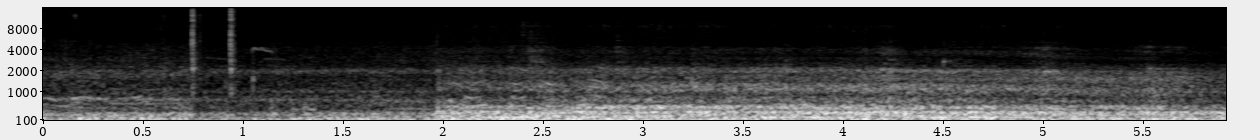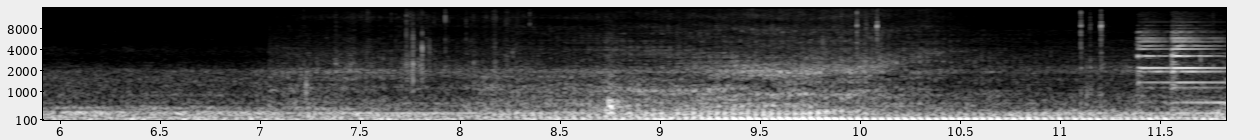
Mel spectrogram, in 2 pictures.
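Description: An engine running steadily nearby, a low hum that swells about nine seconds in, with a few sharp clicks over it.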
